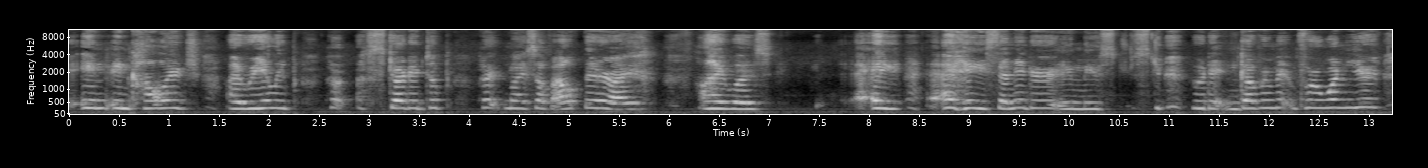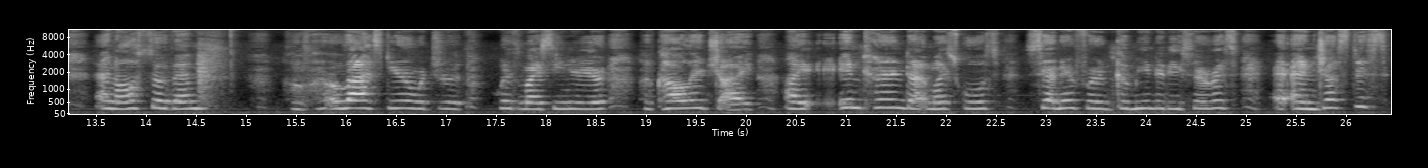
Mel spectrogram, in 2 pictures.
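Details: Adult woman who stutters, which she attributes to muscle tightness from cerebral palsy (brain damage as a baby); speech therapy from a young age through senior year of high school; uses techniques but expects lifelong stuttering; stuttering.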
